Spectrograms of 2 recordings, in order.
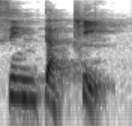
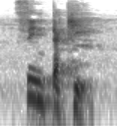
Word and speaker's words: Syntyche: But when I looked up the meaning, it's Sintaki. Sintaki. That's a pronunciation of that other name.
